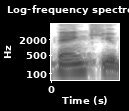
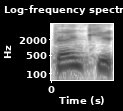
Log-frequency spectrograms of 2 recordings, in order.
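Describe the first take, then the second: First: It is said casually and offhandedly. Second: It is said warmly and sincerely.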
